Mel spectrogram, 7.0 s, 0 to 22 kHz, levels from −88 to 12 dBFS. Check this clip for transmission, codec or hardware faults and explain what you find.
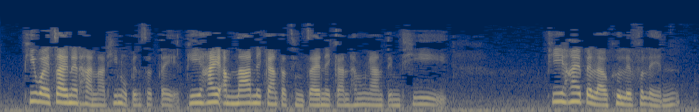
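There's one codec fault, running through the whole clip: WMA compression, and the damage is plainly audible. The speech has a ringing, washy quality with a hiss that swells and fades along with the voice, and there's nothing above 10 kHz. That's likely a transform codec with long blocks smearing its quantisation noise over tens of milliseconds and dropping weak spectral detail, which fits a low bitrate of around 32 kbps.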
